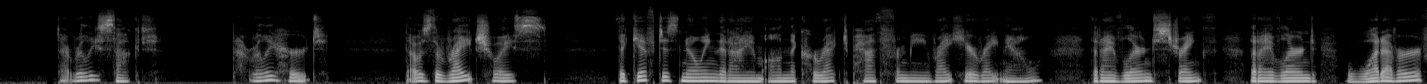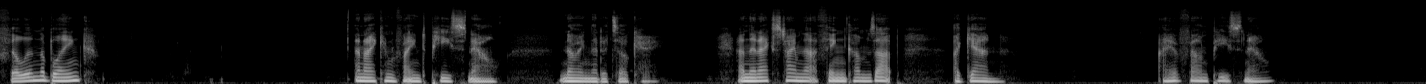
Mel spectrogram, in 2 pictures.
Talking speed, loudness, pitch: 140 wpm, -24 LUFS, 145 Hz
